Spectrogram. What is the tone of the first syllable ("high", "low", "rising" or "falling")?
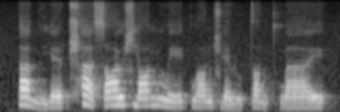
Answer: falling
